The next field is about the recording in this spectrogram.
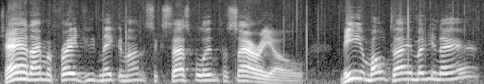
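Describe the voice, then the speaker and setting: An actor playing a pompous, grandiloquent sidekick in an old Western radio drama, speaking in florid, wordy phrases. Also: male voice, high voice, sing-song, normal speed, gravelly, fairly bright tone, exaggerated voice. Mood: mock-indignant. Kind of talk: 1940s-1950s radio drama acting.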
